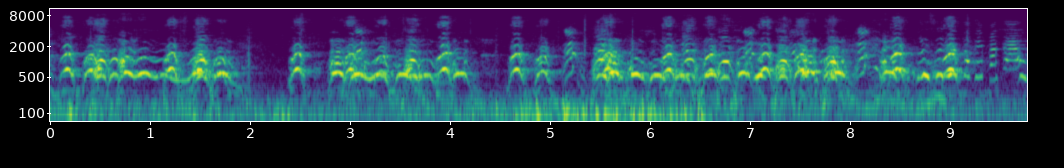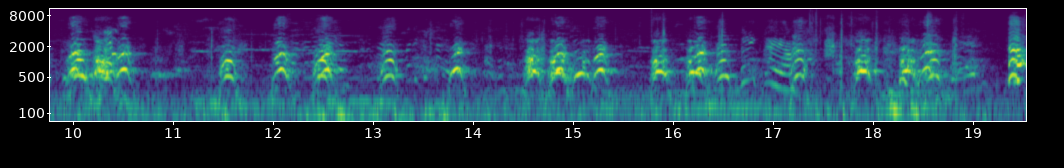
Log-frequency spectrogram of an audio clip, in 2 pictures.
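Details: Diango, a Belgian Malinois pup of four months being exercised and trained, barks and yips almost nonstop in dense high bursts with short gaps, while people talk in the background.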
